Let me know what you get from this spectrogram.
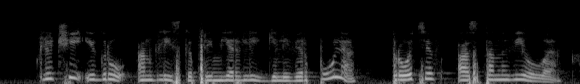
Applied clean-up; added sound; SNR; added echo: none; none; none; none.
